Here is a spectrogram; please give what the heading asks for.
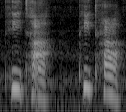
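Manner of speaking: "Peeta" called high with an open -ah ending; toddler pronunciation. A narrator's reading. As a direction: call "Peeta" like a little boy, dropping the r of Peter. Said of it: "That's how he says my name".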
